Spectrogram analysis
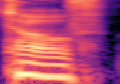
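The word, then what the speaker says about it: טוב: Well, because tove is spelled tet vav bait. Okay. And a bait can be pronounced as a b or a v. Okay. And so, um here it's it's tove.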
